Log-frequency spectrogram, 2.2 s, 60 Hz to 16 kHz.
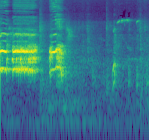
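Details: From Aceh, a red junglefowl near an F1 hybrid lure delivers a short crow of two loud harmonic bursts, then soft chirpy notes in the background.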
